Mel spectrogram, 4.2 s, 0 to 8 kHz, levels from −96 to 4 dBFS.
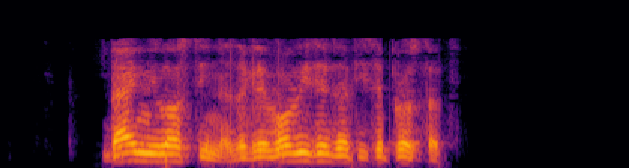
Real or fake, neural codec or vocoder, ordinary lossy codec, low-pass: real; none; AAC, 16 kbps; 7.2 kHz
